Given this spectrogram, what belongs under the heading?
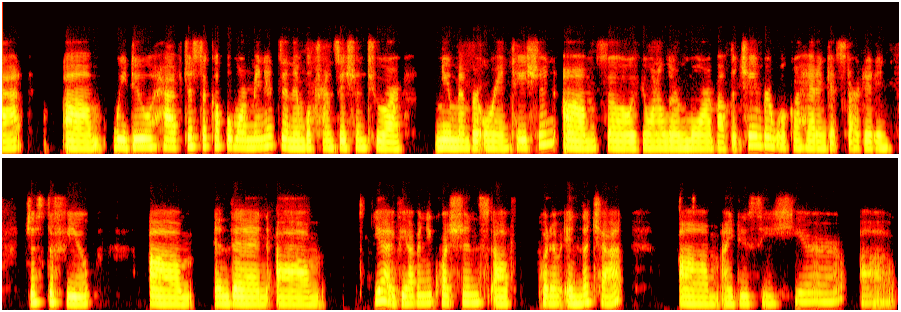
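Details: Adult speaker; ordinary speech.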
